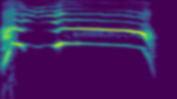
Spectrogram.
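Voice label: Voice attack Japanese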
